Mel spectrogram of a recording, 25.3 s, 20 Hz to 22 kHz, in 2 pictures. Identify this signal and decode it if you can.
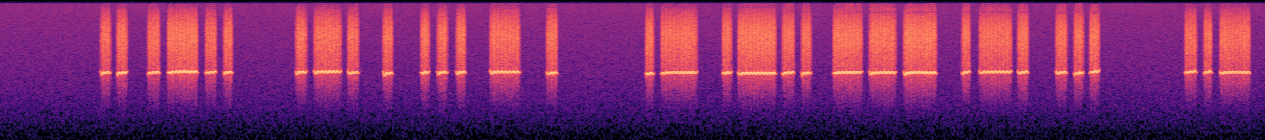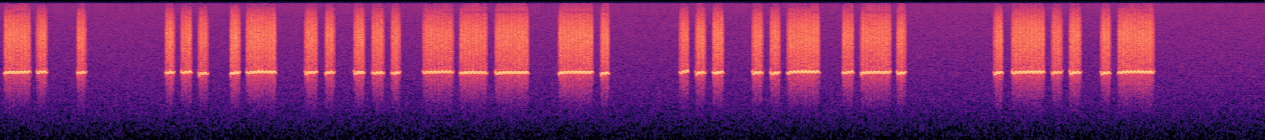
Morse code, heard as a whistle, hand-sent with a straight key, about 14 wpm. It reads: IL RESTE ALORS UNE SAISON SUR LA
